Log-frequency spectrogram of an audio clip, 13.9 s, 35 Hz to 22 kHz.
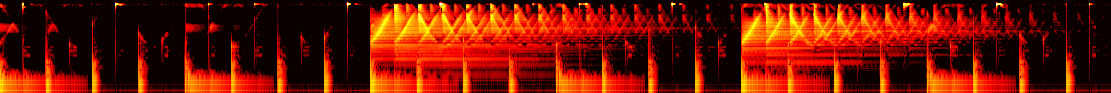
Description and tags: A 13 second loop, simple beats and echoes with panning bass stabs. Free for all. Enjoy!
industrial, ambient, simple, loop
